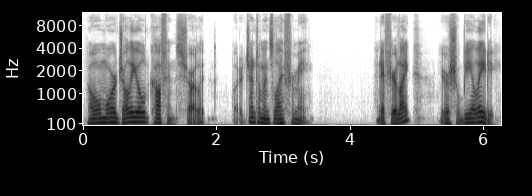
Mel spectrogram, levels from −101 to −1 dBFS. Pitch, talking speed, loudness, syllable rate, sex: 125 Hz, 200 wpm, -17 LUFS, 6.1 syllables/s, male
